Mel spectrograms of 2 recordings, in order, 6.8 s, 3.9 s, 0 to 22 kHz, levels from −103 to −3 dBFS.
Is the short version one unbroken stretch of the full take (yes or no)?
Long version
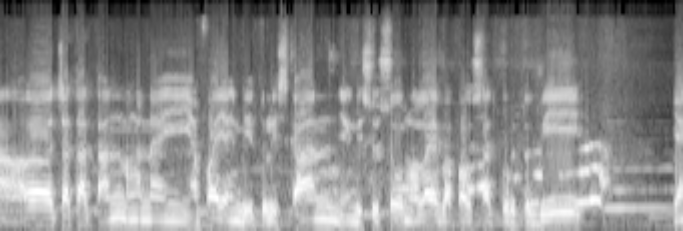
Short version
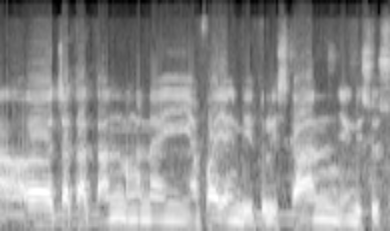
yes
